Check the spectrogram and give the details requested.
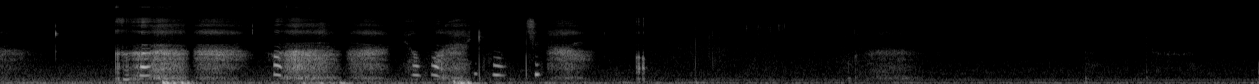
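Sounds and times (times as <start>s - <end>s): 
female university student masturbating: 1.2s - 6.5s.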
